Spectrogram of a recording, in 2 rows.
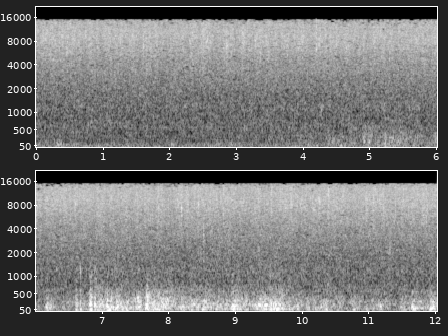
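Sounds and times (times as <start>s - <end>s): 
steady dense rain hissing: 0.0s - 12.0s
soft roll of thunder: 4.9s - 12.0s.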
